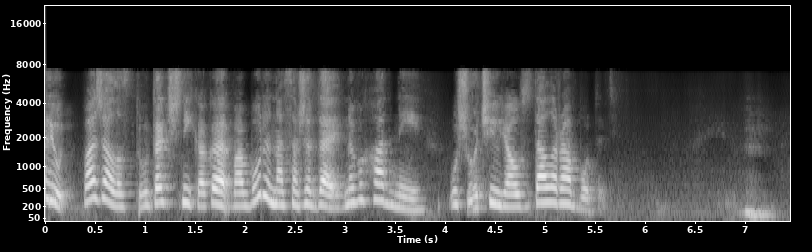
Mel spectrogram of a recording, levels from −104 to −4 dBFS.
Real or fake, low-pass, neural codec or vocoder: fake; 7.2 kHz; codec, 16 kHz, 0.5 kbps, X-Codec, WavLM features, trained on Multilingual LibriSpeech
